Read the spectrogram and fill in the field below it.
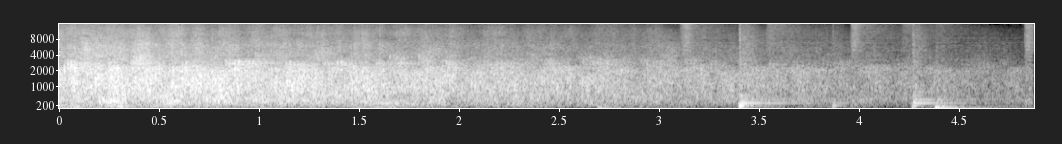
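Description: Sustained applause from an audience for the guests, a dense wash of clapping that stays loud before gradually thinning, with a few sharper individual claps standing out near the end.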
